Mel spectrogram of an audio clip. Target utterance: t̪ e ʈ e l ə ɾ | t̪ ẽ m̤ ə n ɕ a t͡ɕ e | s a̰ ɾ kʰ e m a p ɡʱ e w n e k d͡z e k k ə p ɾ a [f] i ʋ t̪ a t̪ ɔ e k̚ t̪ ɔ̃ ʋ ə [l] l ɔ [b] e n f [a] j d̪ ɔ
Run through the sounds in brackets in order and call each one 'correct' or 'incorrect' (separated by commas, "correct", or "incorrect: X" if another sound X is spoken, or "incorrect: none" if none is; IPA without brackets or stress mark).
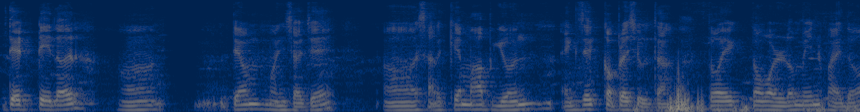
incorrect: ɕ, incorrect: ɽ, incorrect: m, correct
